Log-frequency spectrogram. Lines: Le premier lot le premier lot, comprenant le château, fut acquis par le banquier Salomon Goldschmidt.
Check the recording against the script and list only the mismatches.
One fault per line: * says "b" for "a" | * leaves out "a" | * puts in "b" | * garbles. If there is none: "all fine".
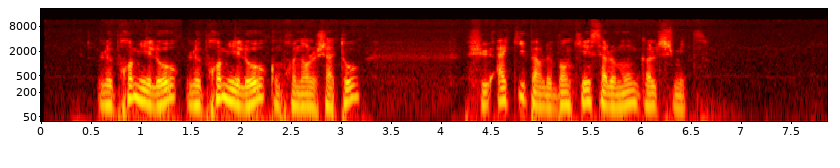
all fine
